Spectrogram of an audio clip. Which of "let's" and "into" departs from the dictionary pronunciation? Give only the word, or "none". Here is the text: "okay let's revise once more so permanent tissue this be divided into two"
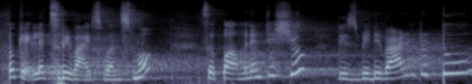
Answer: none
